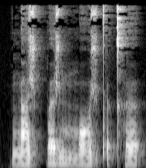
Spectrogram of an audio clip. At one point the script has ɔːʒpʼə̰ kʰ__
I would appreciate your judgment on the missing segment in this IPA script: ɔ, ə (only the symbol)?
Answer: ə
